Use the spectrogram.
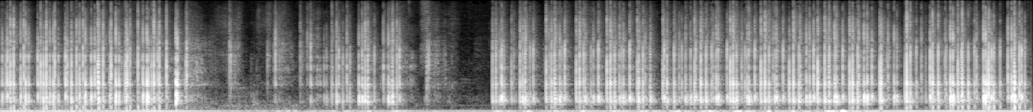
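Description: Long painted nails rapidly tap and scratch the printed paper-covered board front cover of a solid hardcover book, making dense, dry, crackly clicks and scrapes with a steady low hum underneath. The tapping thins to softer, sparser scratches for a few seconds in the middle, then returns to quick, busy tapping until the end.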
